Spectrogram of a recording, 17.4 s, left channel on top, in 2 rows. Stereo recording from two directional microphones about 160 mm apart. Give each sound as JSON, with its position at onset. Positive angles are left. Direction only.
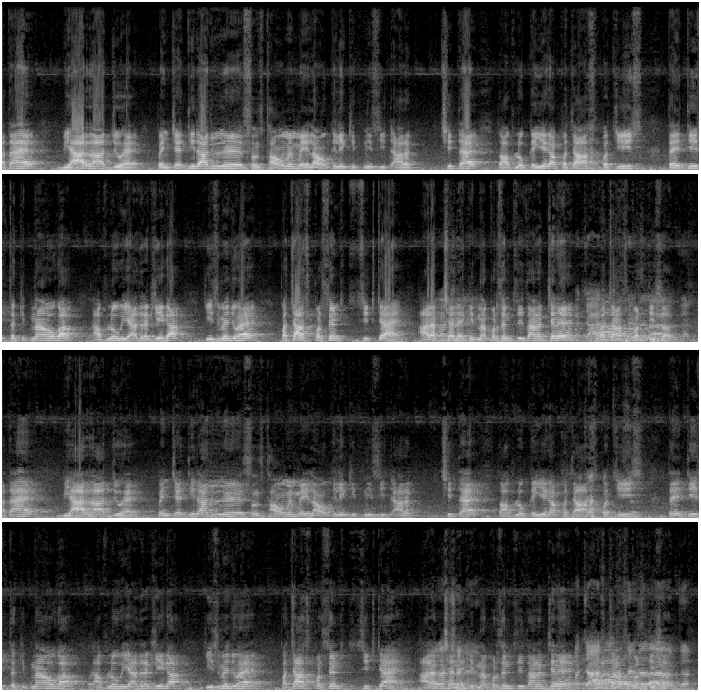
{"t": 0.0, "sound": "a man's voice", "side_deg": 45}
